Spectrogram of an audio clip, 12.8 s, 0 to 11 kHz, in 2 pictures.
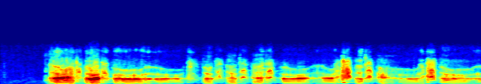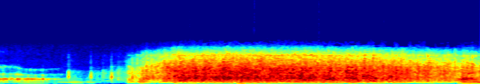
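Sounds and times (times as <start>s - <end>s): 
man imitating a lion roaring: 0.6s - 7.6s
audience applause: 7.5s - 12.7s.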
